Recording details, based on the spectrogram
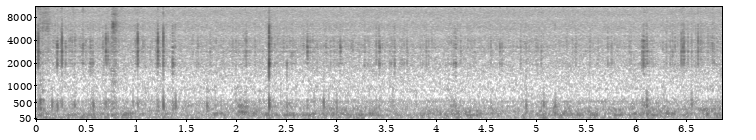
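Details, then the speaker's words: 1967 Elka Panther 100 germanium transistor organ with loud hum and no key sound: faint irregular crackling, bubbling and popping over quiet hum; suspected leaking electrolytic capacitor in power amplifier section, unconfirmed — crackling noise. "so something is cooking inside so one of the capacitors is leaking out extra electrolytic fluid i can i can hear it bubbling but i cannot see it"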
